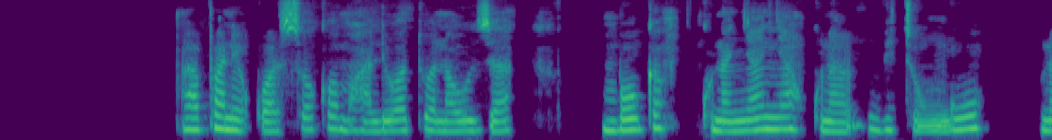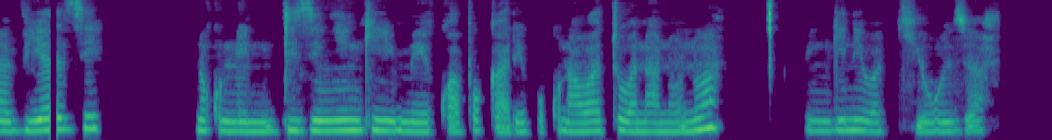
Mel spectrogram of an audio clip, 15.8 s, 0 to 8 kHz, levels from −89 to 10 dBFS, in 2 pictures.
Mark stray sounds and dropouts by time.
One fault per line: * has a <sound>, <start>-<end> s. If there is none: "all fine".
* has a dropout, 8.3-8.3 s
